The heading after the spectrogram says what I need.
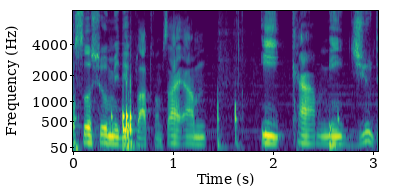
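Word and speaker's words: Ikami Judeh: I am Ikami Jude. It's spelled IKAMIJUDEH.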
